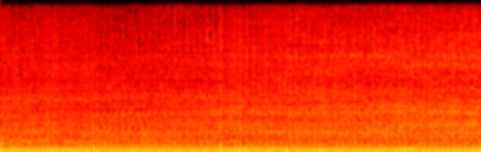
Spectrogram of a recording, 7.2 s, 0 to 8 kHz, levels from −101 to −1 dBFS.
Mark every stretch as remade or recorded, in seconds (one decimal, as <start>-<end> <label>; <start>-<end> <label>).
0.0-0.6 recorded; 0.6-1.4 remade; 1.4-3.3 recorded; 3.3-4.3 remade; 4.3-7.2 recorded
